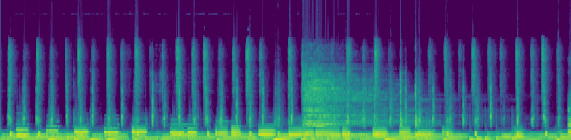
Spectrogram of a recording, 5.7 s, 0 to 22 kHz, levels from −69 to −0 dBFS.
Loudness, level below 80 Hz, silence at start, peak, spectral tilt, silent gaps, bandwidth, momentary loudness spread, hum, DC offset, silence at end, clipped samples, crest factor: -9 LUFS; -18 dBFS; 0 s; 0 dBFS; -5 dB/octave; none; 17 kHz; 5 LU; none; under 0.1%; 0 s; 1%; 8 dB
